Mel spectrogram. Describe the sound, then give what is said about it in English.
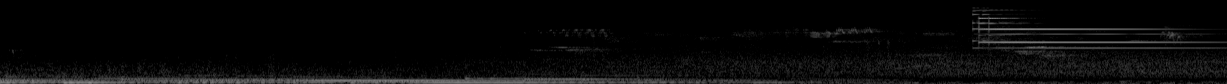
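A phone text message notification chime rings out once in the morning, bright and clear, near the end, its tone lingering and fading after a stretch of low, steady background rumble. “I woke up the following morning thanks to a text from Tyler telling me he landed the gig”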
